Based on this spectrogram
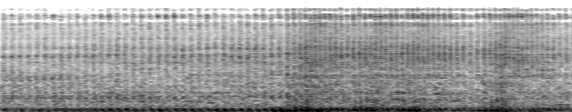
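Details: Suzuki Gixxer SF FI motorcycle: uneven metallic clatter rides over the idle and doesn't settle; oil never reached the head, camshaft worn down with iron filings, valvetrain knock from oil starvation.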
